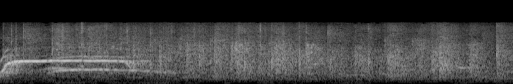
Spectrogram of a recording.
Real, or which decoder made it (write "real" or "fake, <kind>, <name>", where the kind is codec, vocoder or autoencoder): fake, codec, DAC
